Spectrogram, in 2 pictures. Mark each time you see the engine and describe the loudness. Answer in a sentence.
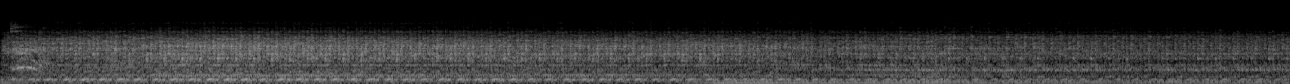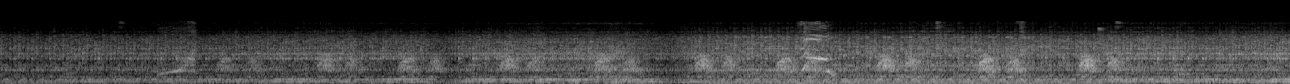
You can hear the engine from 0.0 to 25.7 s, getting quieter then louder.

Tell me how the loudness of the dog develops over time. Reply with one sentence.
The volume of the dog goes up.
